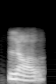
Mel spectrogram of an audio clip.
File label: "loll", Indian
